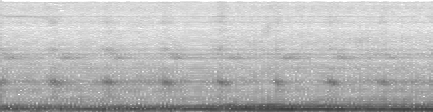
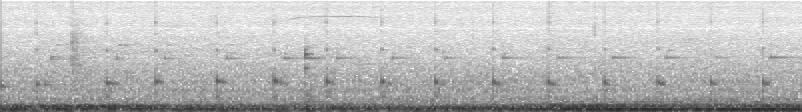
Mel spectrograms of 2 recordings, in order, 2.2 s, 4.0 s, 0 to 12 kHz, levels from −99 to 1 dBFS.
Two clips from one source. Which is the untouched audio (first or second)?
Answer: second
